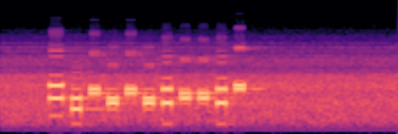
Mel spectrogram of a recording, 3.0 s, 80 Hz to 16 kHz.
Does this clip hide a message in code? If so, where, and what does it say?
Yes: multi-frequency trunk signalling (R1, as on North American trunks) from 0.4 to 1.8 s, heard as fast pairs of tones, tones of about 70 ms, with hum. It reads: KP 203038668 ST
